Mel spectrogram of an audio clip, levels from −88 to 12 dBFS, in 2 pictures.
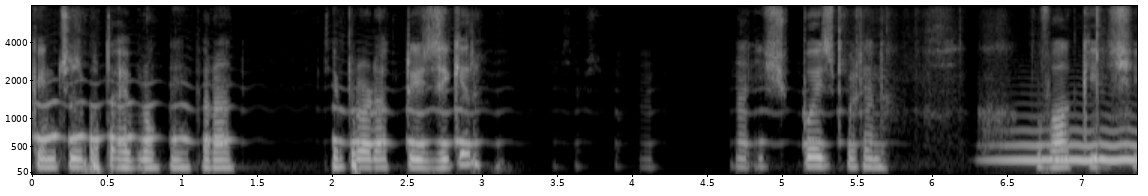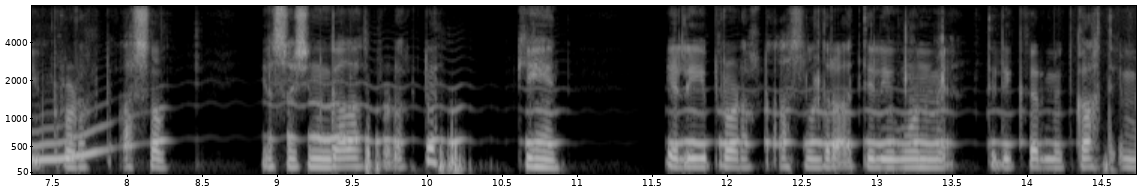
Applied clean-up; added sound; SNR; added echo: neural mask model RNNoise.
